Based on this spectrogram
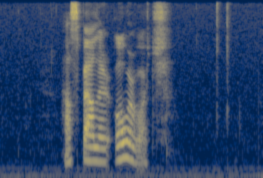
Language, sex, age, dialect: Faroese, female, 61+, Suðurstreymoy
